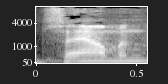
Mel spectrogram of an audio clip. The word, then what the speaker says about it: Salmon: Salmon begat Booz of Rachab. That was not Salmon. We can pronounce the L in this one.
